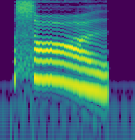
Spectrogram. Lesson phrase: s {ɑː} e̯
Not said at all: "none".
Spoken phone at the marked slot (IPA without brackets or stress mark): ɑː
